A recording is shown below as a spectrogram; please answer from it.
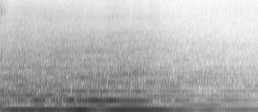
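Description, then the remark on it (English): A neighbor's car engine revs loudly with a deep, droning hum as it drives past a house on a busy road, holding steady before fading away toward the end. No one speaks. “when you're doing a podcast, you don't want the neighbors driving by like that”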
